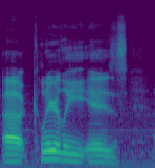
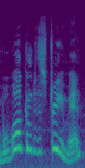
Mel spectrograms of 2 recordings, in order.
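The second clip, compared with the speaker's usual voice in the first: excited welcome; 13 semitones higher than usual. Real, not acted. Greeting a viewer excitedly.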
